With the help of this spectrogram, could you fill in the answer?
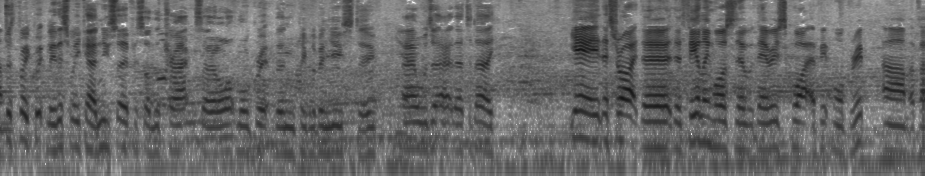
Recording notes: A number of interviews from the Moto-America paddock at Barber Motorsports Park. This is followed by some brief chats at Donington Park BSB.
